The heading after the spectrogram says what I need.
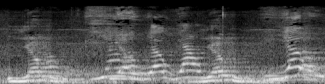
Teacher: ইয়া দিয়ে যখন ওয়াওকে ধরছি তখন কিন্তু ঠোঁটটা গোল হবে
